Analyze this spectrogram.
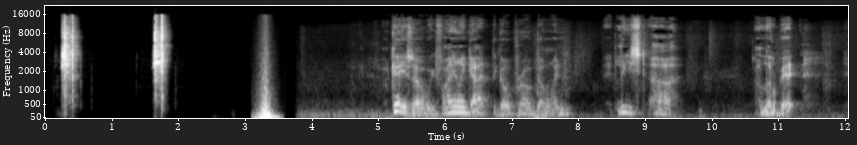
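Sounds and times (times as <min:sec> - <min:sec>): sharp snaps: 0:00.2 - 0:00.6, 0:01.6 - 0:01.9.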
